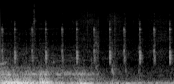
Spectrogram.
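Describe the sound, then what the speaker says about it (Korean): A 2018 Maserati Quattroporte GTS runs through a braking test, with a low engine and road rumble that eases off as a rapid series of evenly spaced, high-pitched ticking pulses repeats throughout, close and moderately loud. "이번에는 간단히 제동 성능도 알아볼까요?"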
